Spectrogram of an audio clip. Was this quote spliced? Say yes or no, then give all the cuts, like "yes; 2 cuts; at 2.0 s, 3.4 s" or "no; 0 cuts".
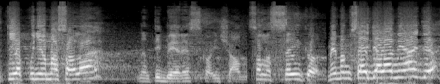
yes; 2 cuts; at 2.5 s, 3.2 s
